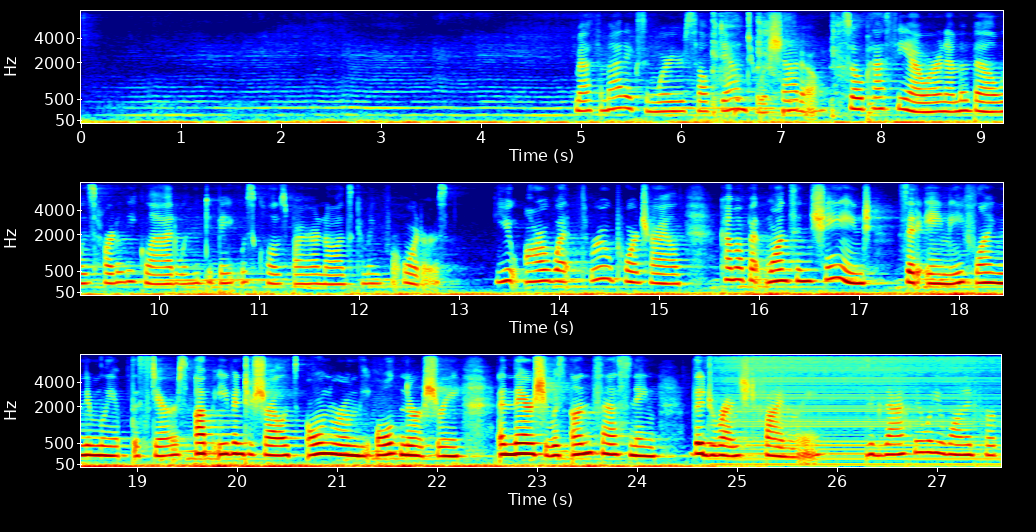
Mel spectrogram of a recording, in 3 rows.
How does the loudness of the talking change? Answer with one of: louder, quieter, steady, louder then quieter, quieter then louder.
louder.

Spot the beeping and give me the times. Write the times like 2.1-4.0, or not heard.
not heard.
